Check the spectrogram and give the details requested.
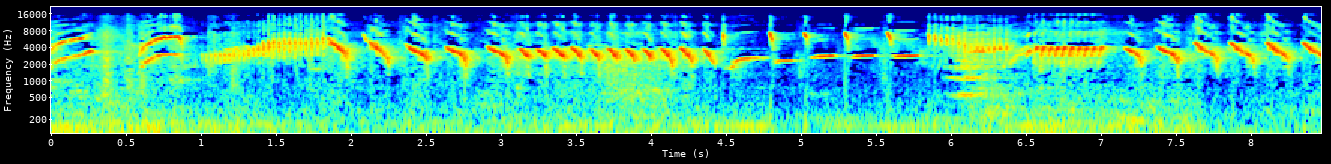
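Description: A canary sings bright, high phrases: rapid runs of repeated down-slurred notes, a few clear steady whistles, then more fast trilled rolls, with nothing else audible.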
